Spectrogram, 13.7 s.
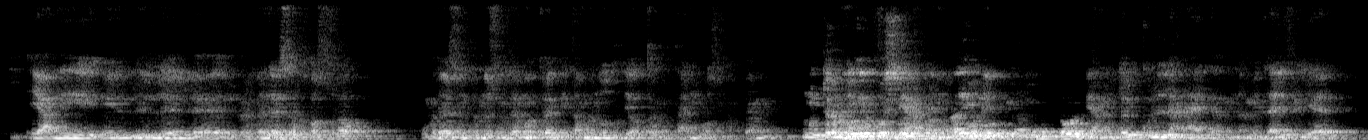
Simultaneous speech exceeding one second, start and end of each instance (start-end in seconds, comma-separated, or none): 8.3-10.0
